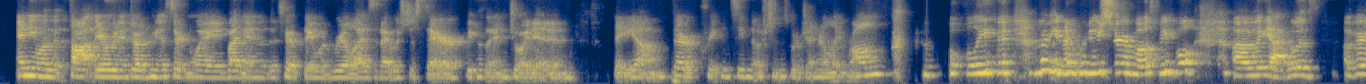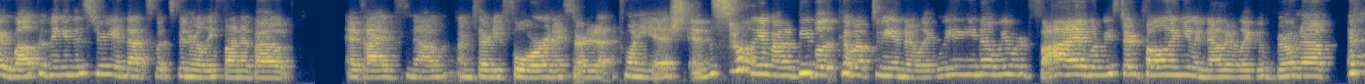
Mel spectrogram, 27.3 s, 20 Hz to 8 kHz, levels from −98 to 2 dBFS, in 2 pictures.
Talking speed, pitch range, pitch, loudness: 235 wpm, 200-265 Hz, 225 Hz, -17 LUFS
